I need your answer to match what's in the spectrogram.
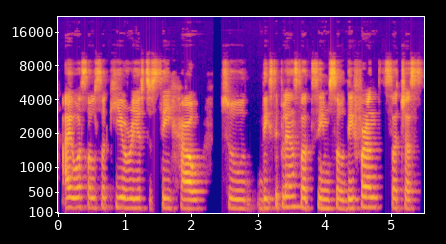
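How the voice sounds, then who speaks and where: Woman, smooth clear voice, calm and thoughtful answers. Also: medium pitch, moderate pace. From Argentina. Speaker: guest. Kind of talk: conversational interview.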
